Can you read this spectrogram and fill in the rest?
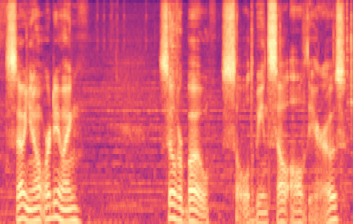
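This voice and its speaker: Tired young man with creaky voice. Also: medium pitch, unhurried, soft background music. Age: young adult. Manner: subdued late-night rambling. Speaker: gaming YouTuber. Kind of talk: casual let's-play commentary.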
